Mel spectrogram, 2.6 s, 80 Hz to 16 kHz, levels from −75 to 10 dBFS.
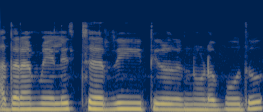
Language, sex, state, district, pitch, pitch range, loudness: Kannada, female, Karnataka, Belgaum, 180 Hz, 175-190 Hz, -15 LUFS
